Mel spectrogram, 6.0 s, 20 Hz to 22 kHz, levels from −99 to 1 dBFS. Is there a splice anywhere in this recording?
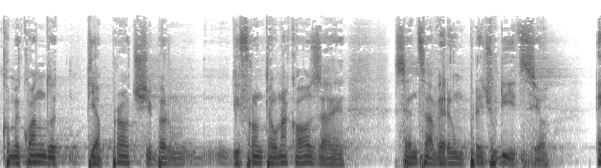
no; 0 cuts

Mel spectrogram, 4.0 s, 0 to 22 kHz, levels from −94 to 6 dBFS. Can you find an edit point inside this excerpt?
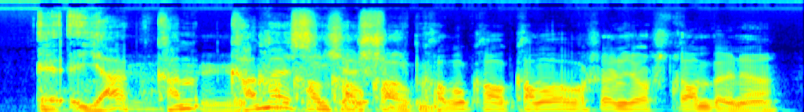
no; 0 cuts

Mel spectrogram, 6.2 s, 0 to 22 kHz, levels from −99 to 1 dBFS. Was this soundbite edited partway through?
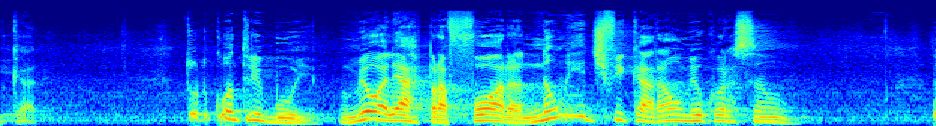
no; 0 cuts

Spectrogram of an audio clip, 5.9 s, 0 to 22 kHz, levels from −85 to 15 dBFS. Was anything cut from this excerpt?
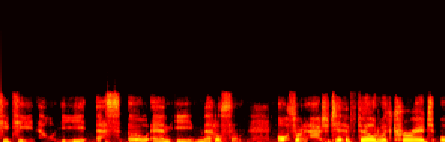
yes; 1 cut; at 3.6 s

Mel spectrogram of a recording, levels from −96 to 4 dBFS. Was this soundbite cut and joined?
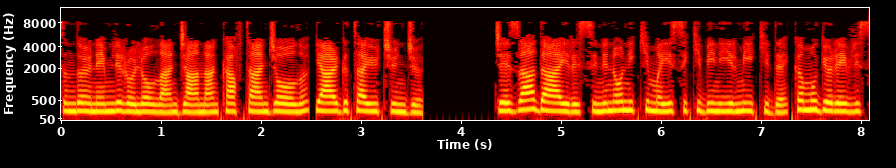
no; 0 cuts

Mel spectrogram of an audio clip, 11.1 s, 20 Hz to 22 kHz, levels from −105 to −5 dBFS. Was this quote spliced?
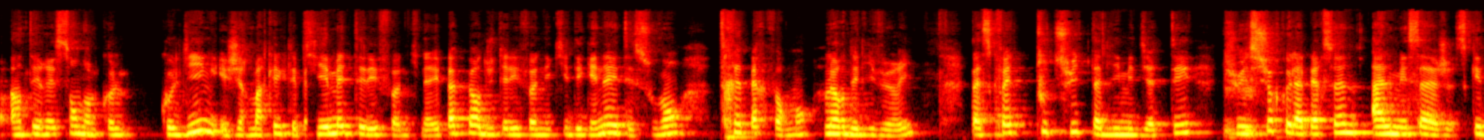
yes; 3 cuts; at 2.3 s, 6.2 s, 7.5 s

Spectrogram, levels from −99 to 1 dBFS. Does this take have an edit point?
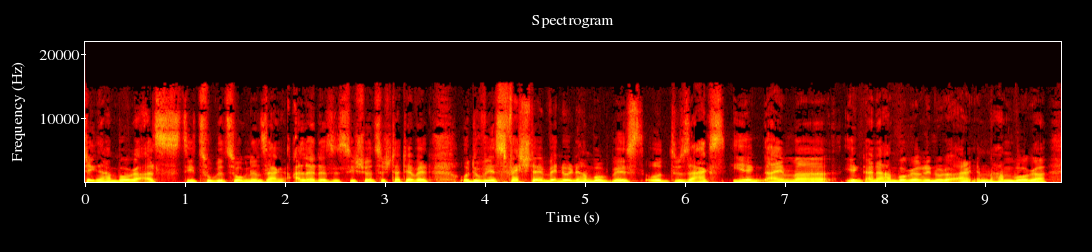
no; 0 cuts

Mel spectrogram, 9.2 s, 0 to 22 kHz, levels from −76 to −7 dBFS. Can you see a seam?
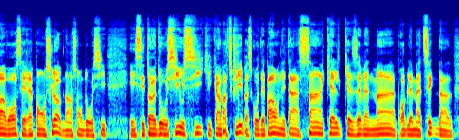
yes; 3 cuts; at 1.3 s, 4.1 s, 4.4 s

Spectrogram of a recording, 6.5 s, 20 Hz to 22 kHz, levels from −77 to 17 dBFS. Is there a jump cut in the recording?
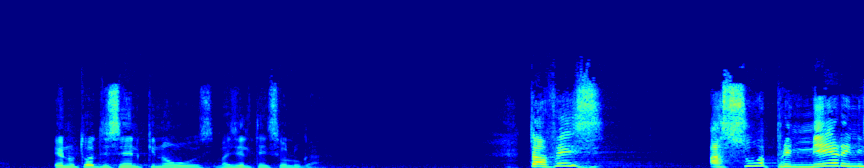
no; 0 cuts

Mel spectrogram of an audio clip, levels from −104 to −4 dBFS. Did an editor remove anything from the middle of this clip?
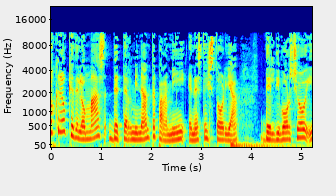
no; 0 cuts

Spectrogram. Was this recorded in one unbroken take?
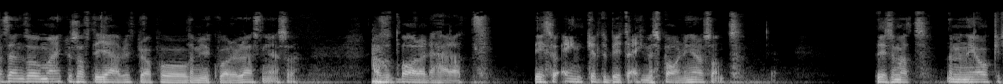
no; 4 cuts; at 1.9 s, 3.9 s, 4.3 s, 6.4 s

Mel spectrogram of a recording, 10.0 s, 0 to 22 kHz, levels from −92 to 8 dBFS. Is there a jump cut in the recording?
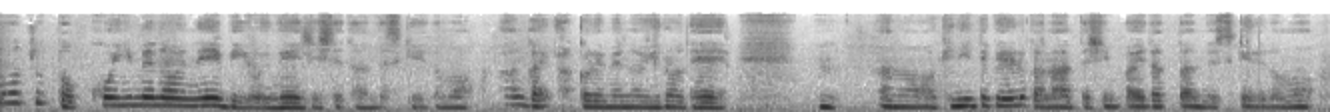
no; 0 cuts

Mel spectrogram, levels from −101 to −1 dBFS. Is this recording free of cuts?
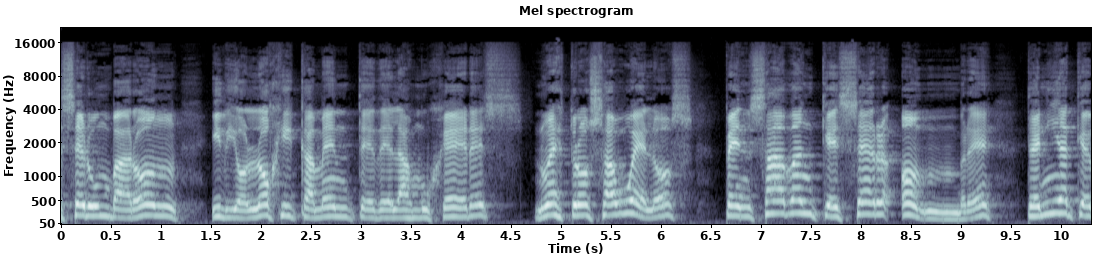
no; 2 cuts; at 1.6 s, 4.7 s

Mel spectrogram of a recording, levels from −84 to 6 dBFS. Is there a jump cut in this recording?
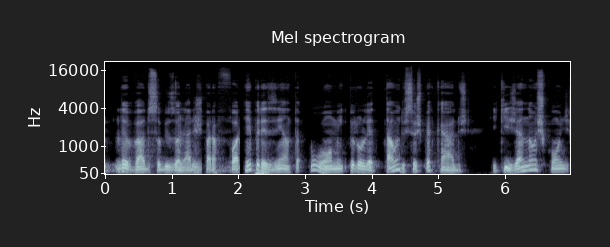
yes; 4 cuts; at 1.4 s, 2.0 s, 3.6 s, 4.4 s

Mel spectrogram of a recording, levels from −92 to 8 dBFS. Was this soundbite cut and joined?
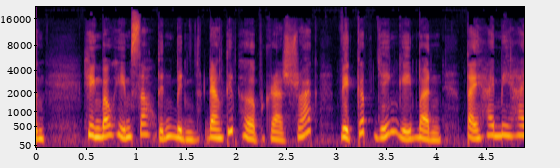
yes; 3 cuts; at 1.2 s, 1.6 s, 2.0 s

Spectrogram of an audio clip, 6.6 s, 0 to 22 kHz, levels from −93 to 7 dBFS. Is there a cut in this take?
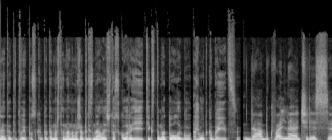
yes; 1 cut; at 3.9 s

